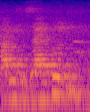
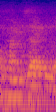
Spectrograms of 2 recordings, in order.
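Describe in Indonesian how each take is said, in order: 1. Nama ini diakhiri bunyi n. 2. Nama ini diakhiri vokal biasa. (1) "Jangan dibaca Hamzatun" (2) "cukup Hamzatul aja"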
